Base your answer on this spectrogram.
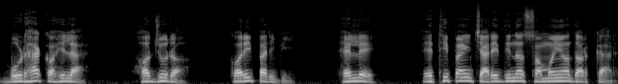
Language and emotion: Odia, neutral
